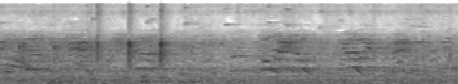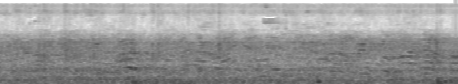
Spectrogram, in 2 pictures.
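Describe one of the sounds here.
A crowd chatters and murmurs in a large echoing gym.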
